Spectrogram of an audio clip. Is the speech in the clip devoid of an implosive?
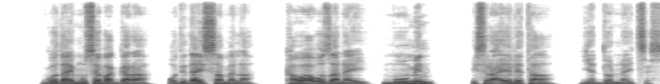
yes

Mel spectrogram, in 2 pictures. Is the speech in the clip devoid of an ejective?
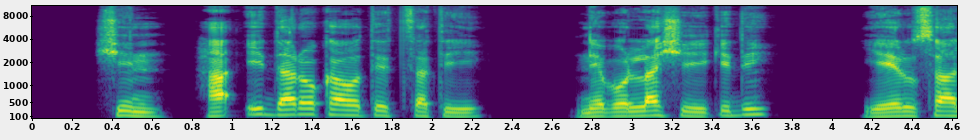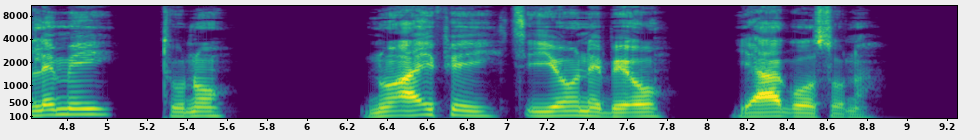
no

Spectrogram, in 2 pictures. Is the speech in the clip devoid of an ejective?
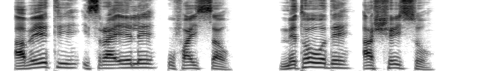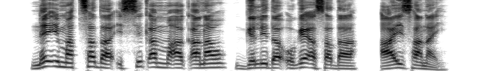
no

